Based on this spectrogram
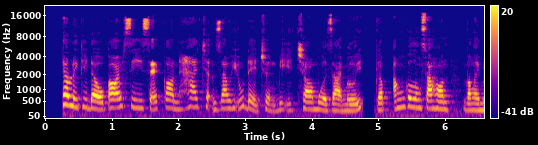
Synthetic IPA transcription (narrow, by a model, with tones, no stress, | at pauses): t̪ʰɛ˧wlï˨˩k̚t̪ʰi˧˩ɗə˨˩wɓaː˧wʔɛ˦˥p̚si˧sɛ̰˧˥kɔ˨˩nɦaː˧jt͡ɕə̰˧˨nzaː˧wɦḭ˧˥əwɗe˧˩t͡ɕwə˧˩nɓḭ˧˨t͡ɕɔ˧mu˨˩əzaː˧˩jməː˨˦j | ɣa˨˩p̚ʔa˧nko˧lɨ˧əŋsaː˧ɦɔ˧n | vaː˨˩ŋa˨˩jm˨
